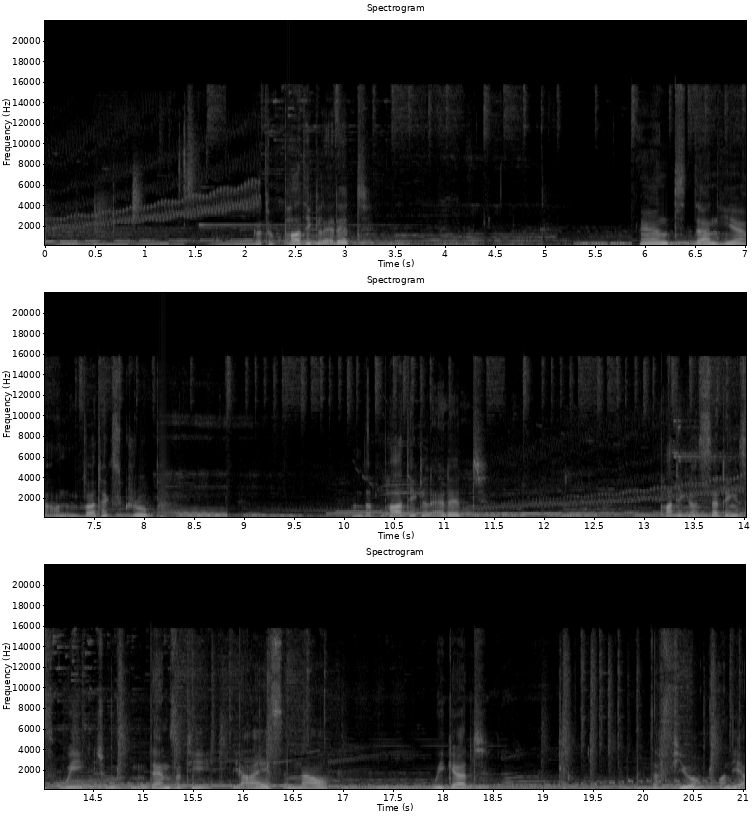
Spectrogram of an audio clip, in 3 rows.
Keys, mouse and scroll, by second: 3.4-4.9 middle drag, 5.1 click, 5.9-7.3 scroll up 2, 8.5 click, 9.0-11.4 scroll down 25, 11.4-13.0 drag, 15.5 middle click, 15.9-16.6 scroll down 3, 16.6-18.1 middle drag, 18.5 KP_3, 19.8-21.0 scroll up 6.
